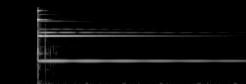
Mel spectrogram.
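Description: A single bell-like ding sound effect, struck about a third of a second in and ringing out slowly with a clear tone.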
